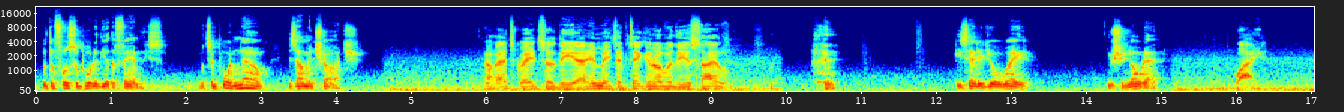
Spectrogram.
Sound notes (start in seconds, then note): 9.8 scoffing; 10.3 laughing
